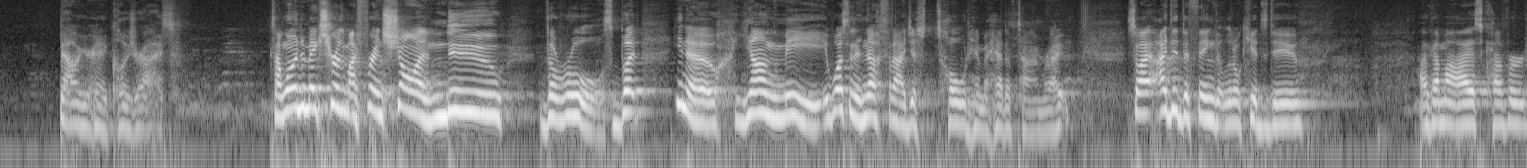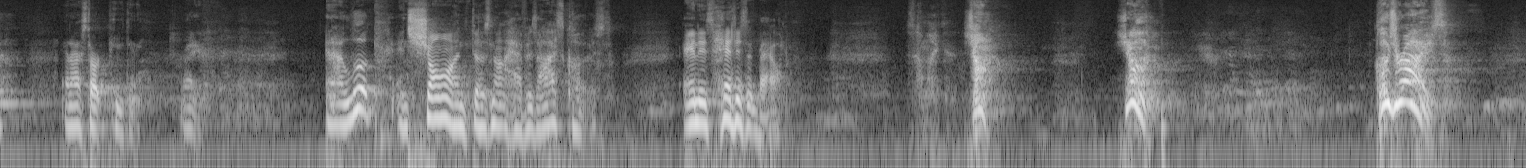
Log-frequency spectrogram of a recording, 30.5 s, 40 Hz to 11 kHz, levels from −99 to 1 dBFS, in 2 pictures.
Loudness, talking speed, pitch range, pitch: -15 LUFS, 155 wpm, 165-260 Hz, 190 Hz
